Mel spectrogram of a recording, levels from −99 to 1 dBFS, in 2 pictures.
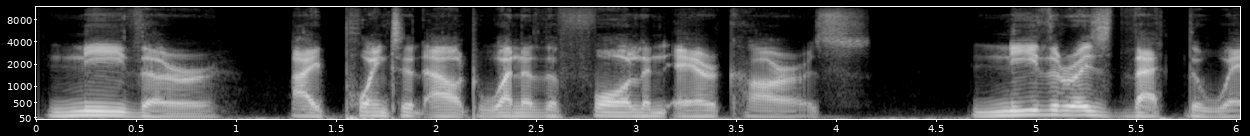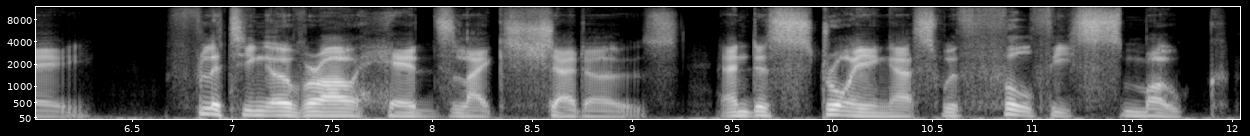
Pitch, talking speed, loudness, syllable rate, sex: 100 Hz, 135 wpm, -20 LUFS, 3.6 syllables/s, male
